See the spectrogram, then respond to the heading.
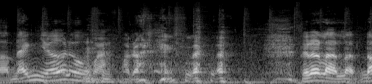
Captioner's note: laugh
